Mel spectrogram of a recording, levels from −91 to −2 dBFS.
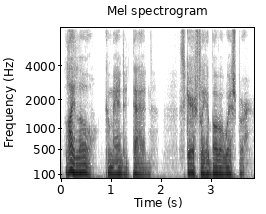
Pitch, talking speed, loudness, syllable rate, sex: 100 Hz, 125 wpm, -20 LUFS, 4.8 syllables/s, male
